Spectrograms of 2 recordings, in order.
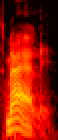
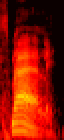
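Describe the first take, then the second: First: The name is drawn out with a country twang. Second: The same.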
